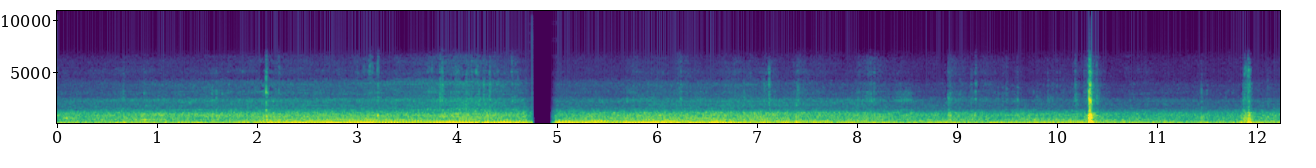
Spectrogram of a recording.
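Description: Car engine running, heard from inside the cabin as a steady low hum. The sound drops out for a moment about five seconds in; a sharp click comes about ten seconds in and a fainter one near the end.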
